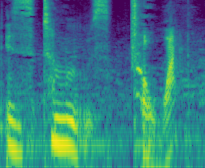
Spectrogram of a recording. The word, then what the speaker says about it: Tammuz: where do I find them his name is tamuse to what t-a-m-m-u-z it's pronounced tammuz maybe if you show me your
